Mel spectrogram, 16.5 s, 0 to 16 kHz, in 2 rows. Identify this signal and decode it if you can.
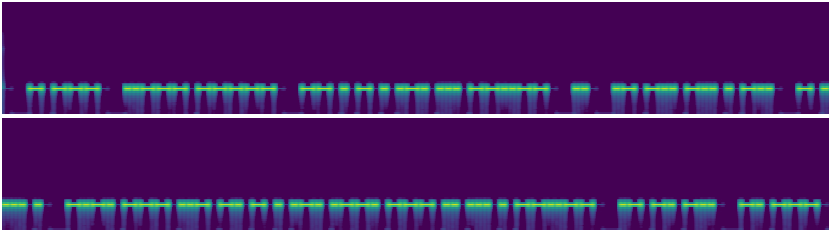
Morse code, heard as a keyed tone, about 30 wpm, 750 Hz. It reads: TO 20 METERS, I ADDED THE COUNTERPOISE, AND NO
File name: Morse / 30WPM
